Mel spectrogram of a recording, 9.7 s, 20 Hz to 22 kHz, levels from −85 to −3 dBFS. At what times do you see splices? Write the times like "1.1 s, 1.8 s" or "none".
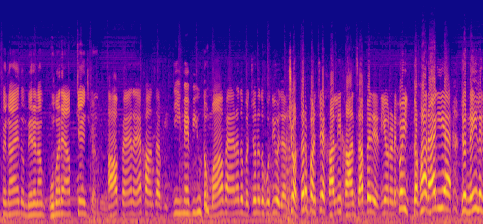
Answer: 2.1 s, 5.7 s, 7.9 s

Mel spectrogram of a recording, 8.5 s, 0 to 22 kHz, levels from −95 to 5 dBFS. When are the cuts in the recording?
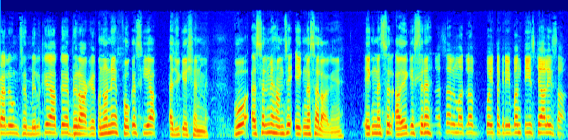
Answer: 1.4 s

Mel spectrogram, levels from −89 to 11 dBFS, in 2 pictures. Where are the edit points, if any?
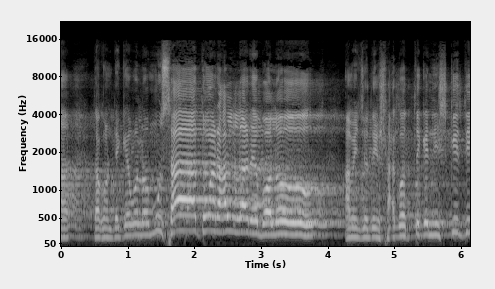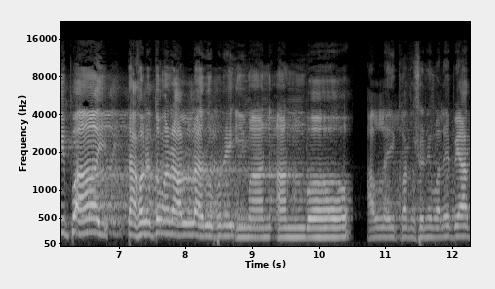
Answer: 10.5 s

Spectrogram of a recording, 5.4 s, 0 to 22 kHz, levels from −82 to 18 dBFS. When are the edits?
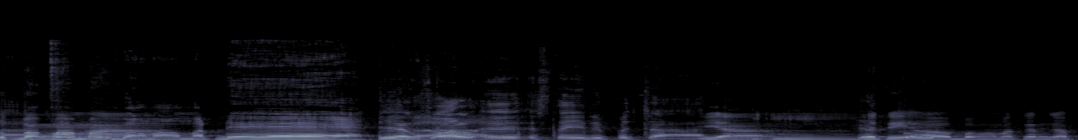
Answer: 1.9 s

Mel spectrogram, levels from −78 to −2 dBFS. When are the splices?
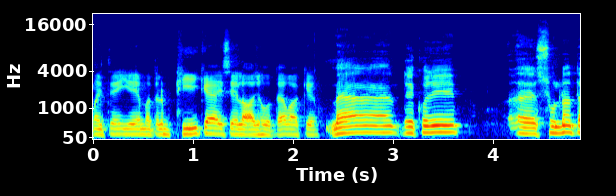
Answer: none

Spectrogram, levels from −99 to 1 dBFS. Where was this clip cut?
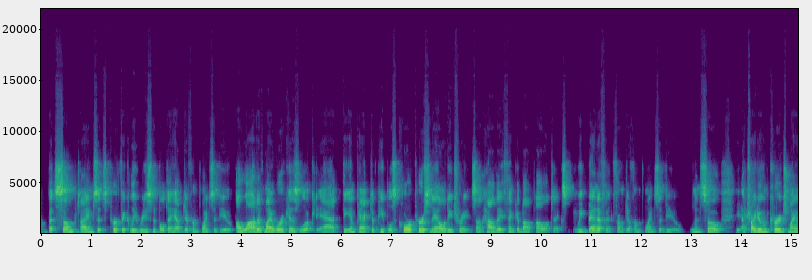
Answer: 3.8 s, 10.7 s, 14.1 s

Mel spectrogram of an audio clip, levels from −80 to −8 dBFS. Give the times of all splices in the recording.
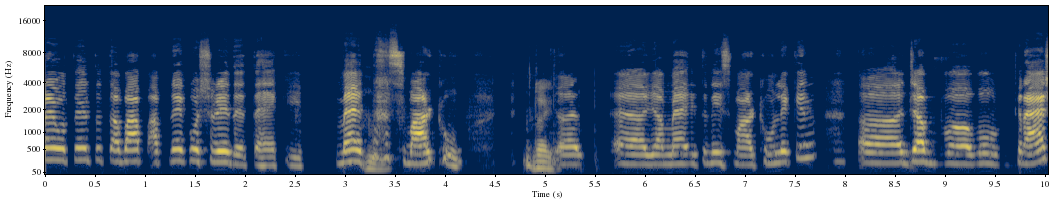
none

